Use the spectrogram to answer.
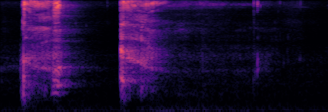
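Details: Young child, an older sister, coughing since last night, awake all night coughing and vomiting; two short, harsh coughs, the second trailing into a breathy release; cough during illness.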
